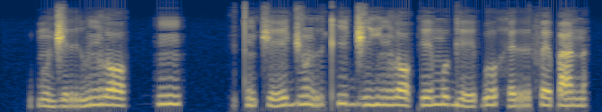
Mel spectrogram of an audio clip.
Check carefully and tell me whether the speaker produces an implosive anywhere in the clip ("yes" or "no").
yes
